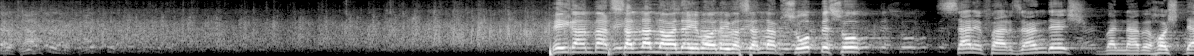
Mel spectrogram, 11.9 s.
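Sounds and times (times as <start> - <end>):
audience clapping at a gathering: 0.0 - 7.2
speech: 5.5 - 8.7, 9.4 - 11.9.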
